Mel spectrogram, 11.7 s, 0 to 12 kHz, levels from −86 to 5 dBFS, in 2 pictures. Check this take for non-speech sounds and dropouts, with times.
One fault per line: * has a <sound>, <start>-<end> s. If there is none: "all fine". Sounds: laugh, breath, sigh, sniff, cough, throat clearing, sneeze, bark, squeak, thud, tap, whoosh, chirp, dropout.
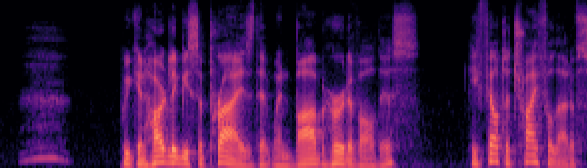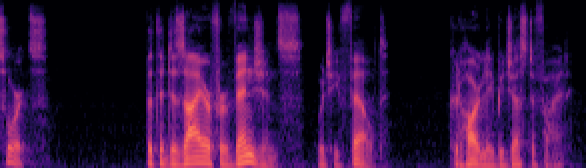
* has a breath, 0.2-0.8 s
